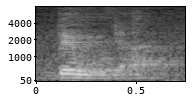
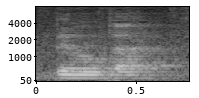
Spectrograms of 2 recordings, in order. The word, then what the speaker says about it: builder: So this example sort of falls apart if you say builder we haven't got lateral approach because we haven't got a lateral but in the classical and more usual pronunciation builder we have lateral approach.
